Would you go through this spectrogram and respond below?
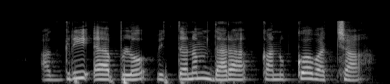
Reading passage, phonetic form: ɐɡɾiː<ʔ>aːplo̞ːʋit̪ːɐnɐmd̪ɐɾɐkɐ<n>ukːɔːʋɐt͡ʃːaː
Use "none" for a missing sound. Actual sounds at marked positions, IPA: ʔ, n

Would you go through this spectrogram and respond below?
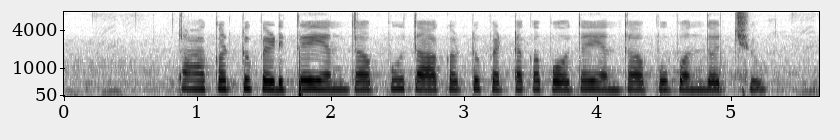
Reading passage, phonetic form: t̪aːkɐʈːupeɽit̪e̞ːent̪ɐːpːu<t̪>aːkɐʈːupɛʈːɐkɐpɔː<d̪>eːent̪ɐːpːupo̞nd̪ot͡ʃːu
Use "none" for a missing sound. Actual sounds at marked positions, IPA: t̪, t̪

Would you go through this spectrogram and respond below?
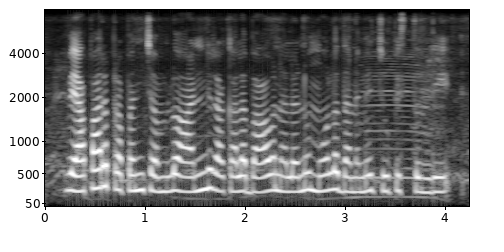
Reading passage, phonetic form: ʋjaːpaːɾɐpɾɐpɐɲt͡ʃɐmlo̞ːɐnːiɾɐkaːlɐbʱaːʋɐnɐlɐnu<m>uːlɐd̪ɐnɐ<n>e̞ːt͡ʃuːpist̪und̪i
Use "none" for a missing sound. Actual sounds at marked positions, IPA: m, m

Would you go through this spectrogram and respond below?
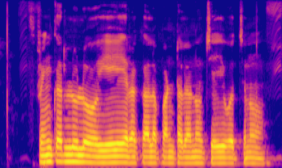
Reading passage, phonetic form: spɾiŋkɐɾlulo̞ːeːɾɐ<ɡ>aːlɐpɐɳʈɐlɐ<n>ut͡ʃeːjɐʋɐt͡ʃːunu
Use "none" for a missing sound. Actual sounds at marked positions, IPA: k, n

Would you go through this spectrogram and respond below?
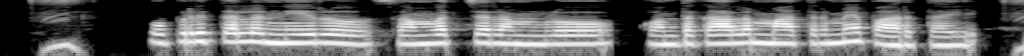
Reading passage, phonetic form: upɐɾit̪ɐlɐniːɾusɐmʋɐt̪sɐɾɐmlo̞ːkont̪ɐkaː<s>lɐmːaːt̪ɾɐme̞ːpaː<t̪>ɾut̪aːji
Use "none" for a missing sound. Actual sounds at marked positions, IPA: none, none

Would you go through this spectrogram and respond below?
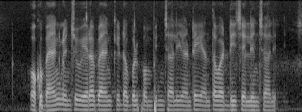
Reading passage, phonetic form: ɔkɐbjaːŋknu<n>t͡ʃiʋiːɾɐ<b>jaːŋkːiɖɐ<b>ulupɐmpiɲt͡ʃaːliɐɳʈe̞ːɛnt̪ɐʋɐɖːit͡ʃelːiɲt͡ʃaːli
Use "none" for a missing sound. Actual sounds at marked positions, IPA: ɲ, b, bː

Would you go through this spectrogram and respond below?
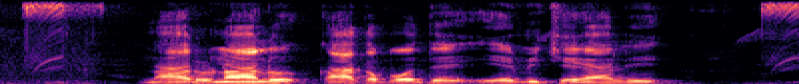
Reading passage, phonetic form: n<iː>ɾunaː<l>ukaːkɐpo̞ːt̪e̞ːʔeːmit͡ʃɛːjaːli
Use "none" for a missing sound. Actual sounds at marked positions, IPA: aː, l

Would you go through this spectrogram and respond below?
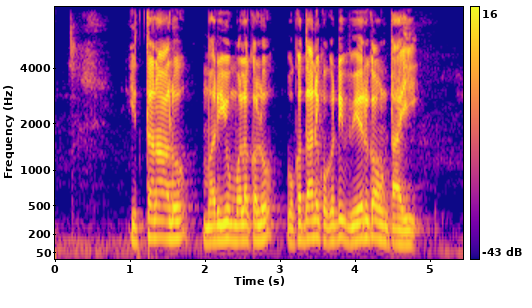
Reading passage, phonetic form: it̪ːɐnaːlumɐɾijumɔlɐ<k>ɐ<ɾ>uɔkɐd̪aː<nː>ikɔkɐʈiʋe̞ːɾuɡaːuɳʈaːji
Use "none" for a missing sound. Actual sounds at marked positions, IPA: k, l, n

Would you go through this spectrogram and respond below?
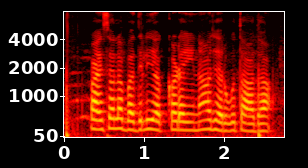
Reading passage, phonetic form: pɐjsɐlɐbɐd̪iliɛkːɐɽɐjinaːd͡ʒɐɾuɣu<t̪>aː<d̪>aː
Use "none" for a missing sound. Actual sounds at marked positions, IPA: t̪, d̪

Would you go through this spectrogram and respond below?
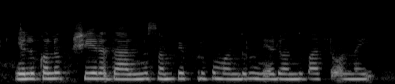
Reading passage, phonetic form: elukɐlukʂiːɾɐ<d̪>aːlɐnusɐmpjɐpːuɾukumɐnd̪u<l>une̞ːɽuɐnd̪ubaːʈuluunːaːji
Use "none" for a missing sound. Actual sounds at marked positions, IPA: d̪, l

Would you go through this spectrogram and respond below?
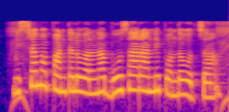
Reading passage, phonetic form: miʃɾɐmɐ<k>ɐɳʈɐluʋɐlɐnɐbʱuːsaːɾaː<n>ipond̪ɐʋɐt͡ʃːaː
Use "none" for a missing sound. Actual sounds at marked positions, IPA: p, nː

